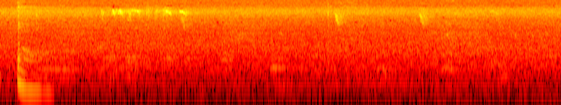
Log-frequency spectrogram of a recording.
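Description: Outdoor background hiss with a few faint, high bird chirps. Just after the start comes one short, loud pitched sound that slides steeply down in pitch.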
